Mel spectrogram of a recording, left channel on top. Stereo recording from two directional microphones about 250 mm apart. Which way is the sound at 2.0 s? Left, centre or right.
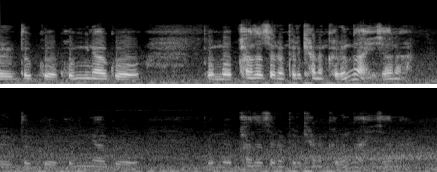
Left.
